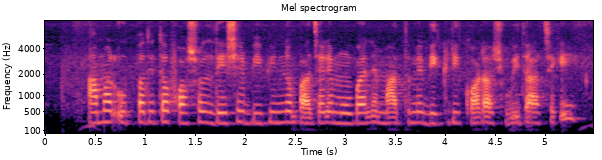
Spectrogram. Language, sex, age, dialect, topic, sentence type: Bengali, female, 31-35, Northern/Varendri, agriculture, question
